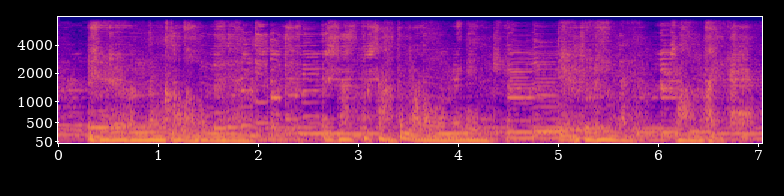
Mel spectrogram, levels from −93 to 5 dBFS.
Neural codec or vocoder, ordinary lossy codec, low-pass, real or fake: codec, 44.1 kHz, 3.4 kbps, Pupu-Codec; none; 7.2 kHz; fake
